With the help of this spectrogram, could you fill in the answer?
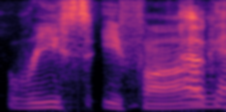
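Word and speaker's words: Rhys Ifans: Reese Ifans.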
